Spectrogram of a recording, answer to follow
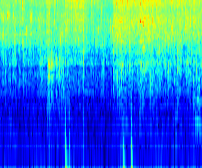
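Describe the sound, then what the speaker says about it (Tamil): Garlic fries in hot oil with mustard seeds and cumin for a garlic kuzhambu, a steady close sizzle with a few soft clicks of stirring. "வெள்ளைப்பூண்டு சேர்த்துக்கோங்க."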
